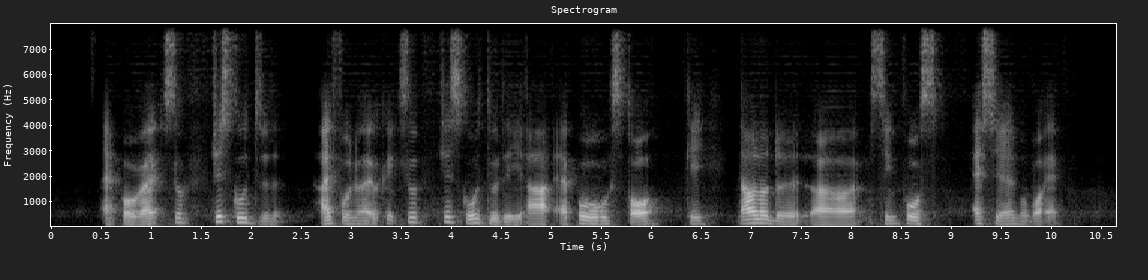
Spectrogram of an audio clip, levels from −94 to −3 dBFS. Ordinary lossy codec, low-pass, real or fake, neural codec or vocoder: none; none; fake; codec, 16 kHz, 0.7 kbps, FocalCodec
